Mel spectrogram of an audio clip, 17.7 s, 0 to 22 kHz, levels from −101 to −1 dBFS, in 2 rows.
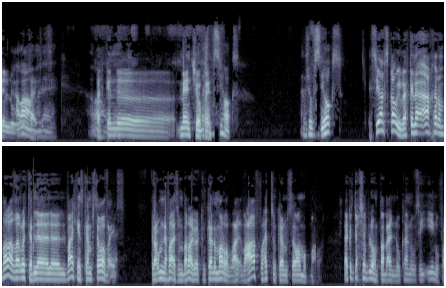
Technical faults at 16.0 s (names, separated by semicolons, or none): none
